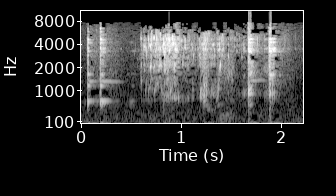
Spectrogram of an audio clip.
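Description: Water is poured in a short, bright trickling stream, rising and falling in a few splashy bursts and heard alone, without talk.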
